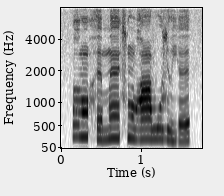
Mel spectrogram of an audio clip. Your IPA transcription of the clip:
ʁ ɔ̃˦ h ɛ˨ m ɛ̃ː˦ s ũ˦˨ ʁ ɑː˦ v o˦ z ʉ˨ j ɛ˨˦

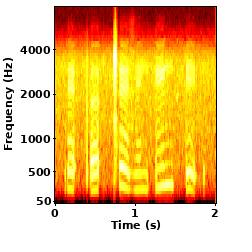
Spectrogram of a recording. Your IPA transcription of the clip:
ɾ ɛ ʔ pʼ ɜ ʔ ǁ ɛ z ẽ ŋ ʔ ẽ ŋ t͡sʼ e ʔ

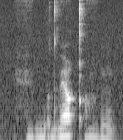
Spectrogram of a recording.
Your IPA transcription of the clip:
h ɛ̤ b o d ð ɛ qʼ o̤ ŋ

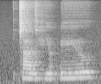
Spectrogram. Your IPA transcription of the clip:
c a l fʲ ɔ̃ ʔ ẽ ʊ̯

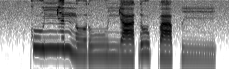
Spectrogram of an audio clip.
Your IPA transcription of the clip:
k u˦ ɲ ɪ˦ n ʊ˨ ɾ uː˨ ɲ a˨ ɗ ʊ˦˨ p a˨ p iː˨

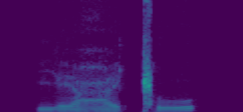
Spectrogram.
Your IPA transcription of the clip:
j e ʕ e ǁ u

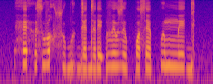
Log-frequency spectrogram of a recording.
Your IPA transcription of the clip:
h ɛ˥˧ h ɯ˧ s v ɯ˥˧ χ sʷ ɯ˩˧ b ɯ˧˩ ɡ ɛ˩˧ d ə˩˧ ɾ e˥˧ ʔ v e˥ u̯ z ɯ˩˧ pː ɔ˧ s ɛ˧˩ pː ɯ˥ mː e˥˧ ɡ

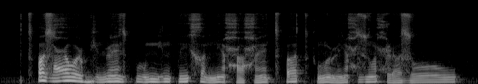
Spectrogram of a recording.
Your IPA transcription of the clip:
t͡sʼ ʌ˥˨ z ʕ oː˥˨ ɭ bʲ o˧˩˧ n ɭ ɛ̃˩˧˩ z p u˧˩˧ mʲ ʌ˩˧˩ n p ĩ˦˥ x ʌ˧˩˧ n ĩ˩ ħ ʌ˩ ħ ɛ̃˩˧˩ t͡sʼ ʌ˦˥ t͡sʼ ũ˩˧˩ ɭ ĩ˩˧˩ ħ z ũ˦˥ ħ ɭ ʌ˩˧˩ z oː˦˥ w

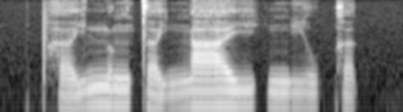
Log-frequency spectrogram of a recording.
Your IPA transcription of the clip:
pʰ ɐ˨˥ j n̪ ʊ˥ ŋ t̪ ɐ˨˧ j ŋ aː˥ j | ŋ iː˧ w k ɐ˨ k̚

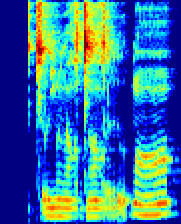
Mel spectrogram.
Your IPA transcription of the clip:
t͡s ṵ l j ũ l ɔ̃ ʁ d͡z ɔ̃ ʁ r ṵ ɓ ɔ̃ː

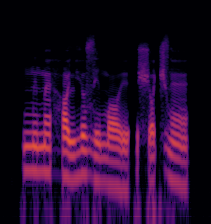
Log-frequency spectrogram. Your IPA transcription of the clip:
m ĩ˦ m ɛ̃˦ h ɒ˦˨ lʲ ɛ̤˦ ʊ̯ z i˨ m ɔ˨ ɪ̯ | ʃ ɔ̰˦ t͡ʃ z ɛ̃˨

